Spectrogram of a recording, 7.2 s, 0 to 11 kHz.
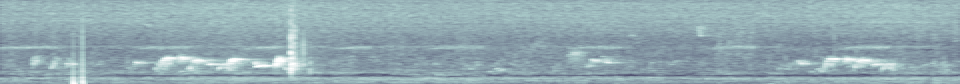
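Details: Red-whiskered bulbul used as a decoy during bird trapping on 7 April 2019, singing to lure wild birds: short warbled, slurred phrases in scattered bursts, a sharp click near the start, steady background hiss.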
